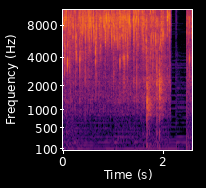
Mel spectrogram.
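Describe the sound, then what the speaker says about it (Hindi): Potato pinwheel samosas shallow frying in a pan make a close, continuous sizzle with a few brief clinks and spikes, and the sound cuts out sharply near the end. "ये हमने डीप फ्राई नहीं करने, ये हमने शैलो फ्राई करने हैं।"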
